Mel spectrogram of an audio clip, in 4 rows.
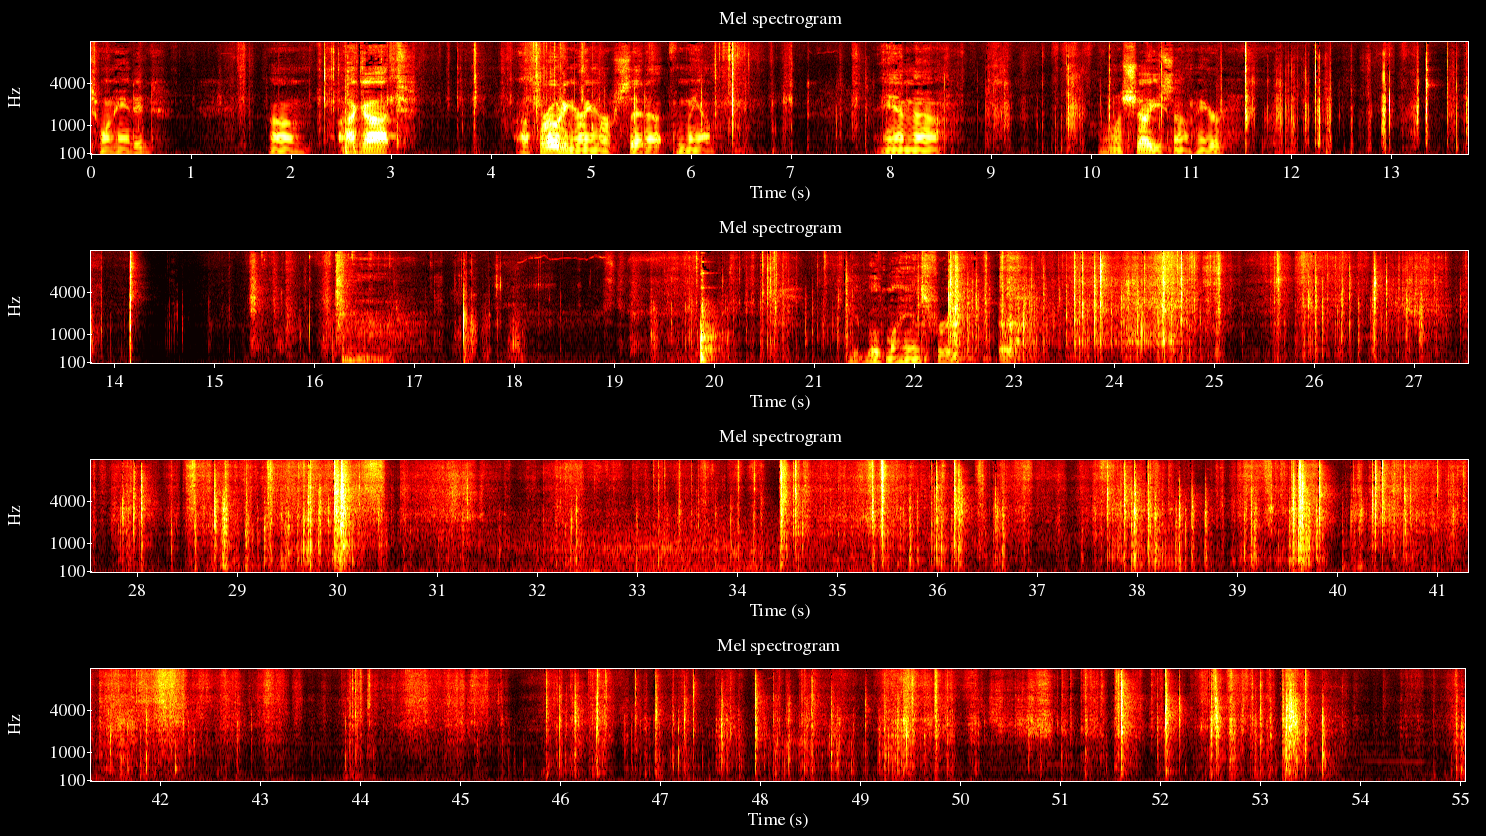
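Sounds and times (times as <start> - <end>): plastic bag and paper crinkling: 0.0 - 16.5, 19.0 - 55.0.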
